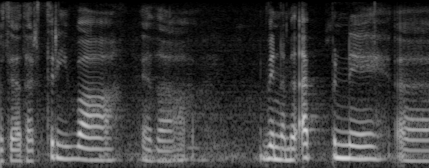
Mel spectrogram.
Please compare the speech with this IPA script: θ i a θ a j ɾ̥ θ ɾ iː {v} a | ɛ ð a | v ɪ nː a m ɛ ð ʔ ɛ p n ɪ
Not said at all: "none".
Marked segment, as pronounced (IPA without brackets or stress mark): v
